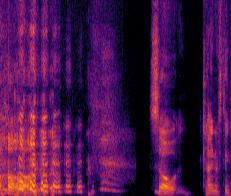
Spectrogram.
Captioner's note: laughter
